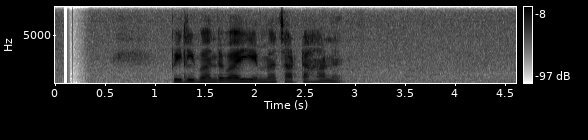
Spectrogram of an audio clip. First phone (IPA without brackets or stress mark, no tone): p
